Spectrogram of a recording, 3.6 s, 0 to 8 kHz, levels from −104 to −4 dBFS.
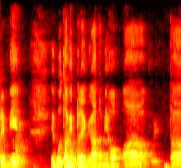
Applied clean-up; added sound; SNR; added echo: classical method WPE with log-MMSE.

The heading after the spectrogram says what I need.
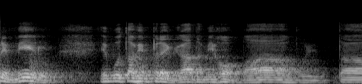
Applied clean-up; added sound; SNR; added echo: neural separator model SepFormer DNS4.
